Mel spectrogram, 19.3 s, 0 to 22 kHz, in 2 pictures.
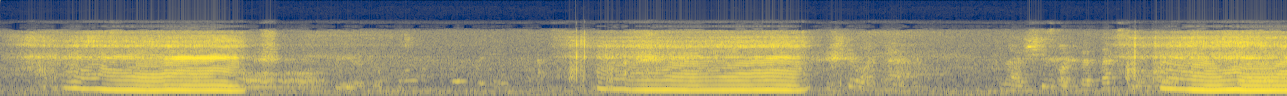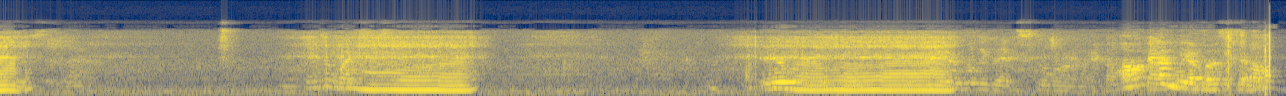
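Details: A person asleep on a couch snoring heavily: loud, rattling, tonal snores on each inspiration, about 17 per minute, separated by quiet exhalations.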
